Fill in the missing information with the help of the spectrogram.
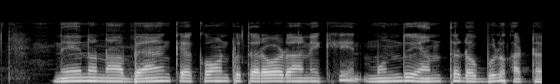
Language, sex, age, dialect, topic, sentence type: Telugu, male, 18-24, Utterandhra, banking, question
